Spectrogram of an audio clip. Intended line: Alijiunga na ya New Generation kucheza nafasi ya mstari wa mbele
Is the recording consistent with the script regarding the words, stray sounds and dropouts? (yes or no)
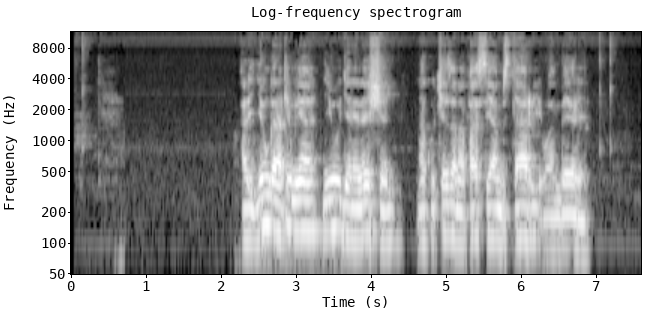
no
